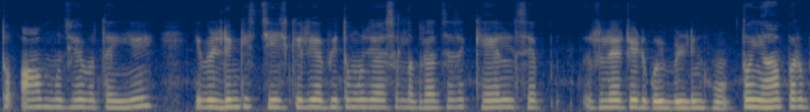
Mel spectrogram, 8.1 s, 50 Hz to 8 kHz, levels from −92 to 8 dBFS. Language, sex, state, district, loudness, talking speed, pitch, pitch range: Hindi, female, Uttar Pradesh, Jyotiba Phule Nagar, -30 LUFS, 215 wpm, 190 Hz, 180-190 Hz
